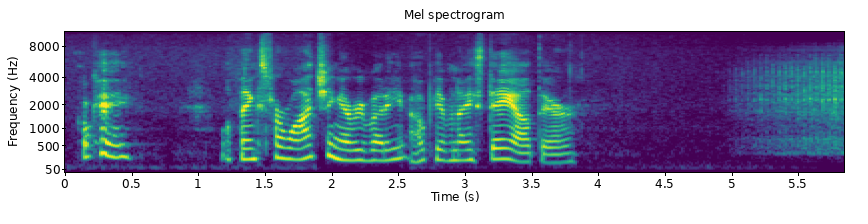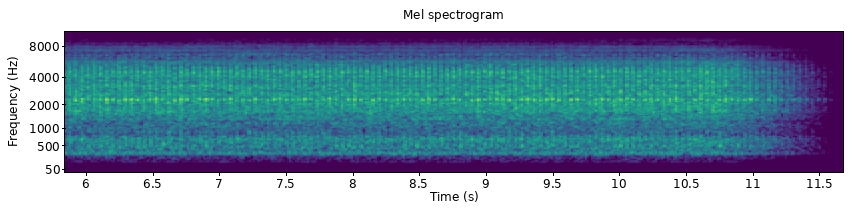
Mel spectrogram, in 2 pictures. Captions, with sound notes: okay well thanks for watching, everybody i hope you have a nice day out there (car motor)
